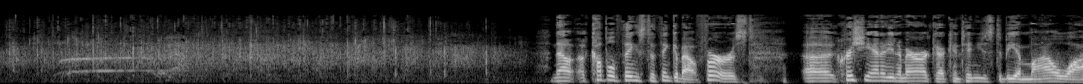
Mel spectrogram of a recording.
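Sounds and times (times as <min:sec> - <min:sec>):
audience applause: 0:00.0 - 0:05.4
speech: 0:05.5 - 0:10.8.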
